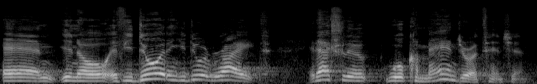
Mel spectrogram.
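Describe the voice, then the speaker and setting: Bantering with listeners, a man gives a cheerful, folksy live talk as a motivational speaker and musician inside a large stage venue. His voice is slightly high and darkish, animated, at a normal speed, and the recording carries echoing hall acoustics.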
